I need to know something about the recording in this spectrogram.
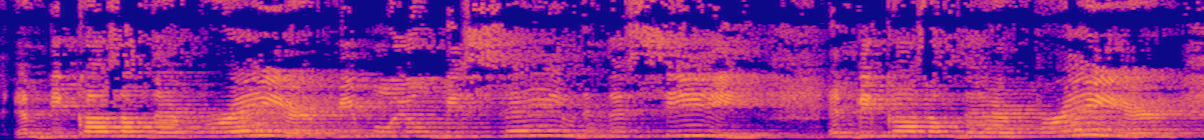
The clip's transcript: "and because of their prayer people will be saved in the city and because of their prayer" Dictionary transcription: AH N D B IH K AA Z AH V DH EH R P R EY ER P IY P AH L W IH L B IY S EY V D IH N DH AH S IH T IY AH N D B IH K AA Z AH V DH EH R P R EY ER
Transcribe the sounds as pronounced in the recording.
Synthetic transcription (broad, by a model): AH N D B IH K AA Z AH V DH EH R P R EY ER P IY P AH L W IH L B IY S EY V D IH N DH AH S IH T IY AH N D B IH K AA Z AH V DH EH R P R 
